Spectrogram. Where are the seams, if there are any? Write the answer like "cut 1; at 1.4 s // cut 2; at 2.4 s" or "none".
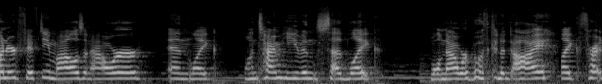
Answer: none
